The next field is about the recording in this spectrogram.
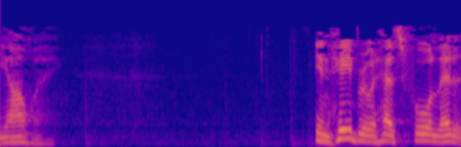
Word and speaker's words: Yahweh: And we pronounce it Yahweh.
